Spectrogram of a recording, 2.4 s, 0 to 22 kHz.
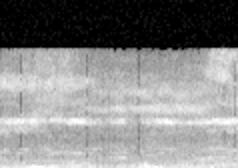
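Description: Faint, steady hum of a 7-inch FPV quadcopter's Foxeer Datura 2806.5 motors and propellers hovering in place in position-hold mode, several steady tones held without change.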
